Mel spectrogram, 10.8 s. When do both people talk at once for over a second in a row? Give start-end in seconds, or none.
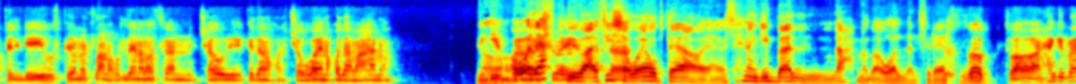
4.8-6.4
